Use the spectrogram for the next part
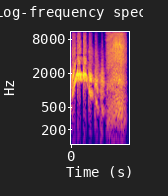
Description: Cri de Manglouton dans Pokémon Soleil et Lune.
